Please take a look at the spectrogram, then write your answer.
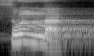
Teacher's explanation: सुम्मा सा को बारीक पढ़ना है और मीम मुशद्द है तो गुना होगा। यानी मीम की आवाज को नाक में ले जाकर गुनगुनाएंगे।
